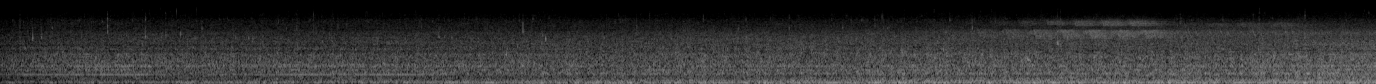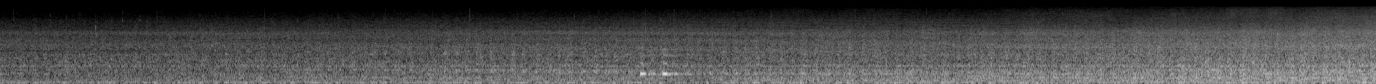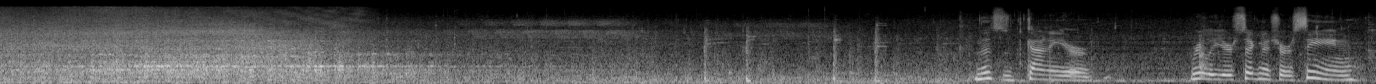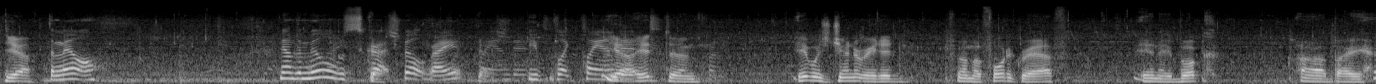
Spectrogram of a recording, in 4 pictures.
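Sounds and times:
model steam locomotive running: 0:00.0 - 0:55.0
brief double tone: 0:20.2 - 0:20.7.

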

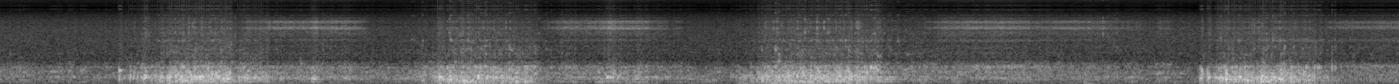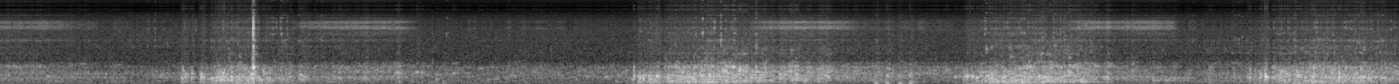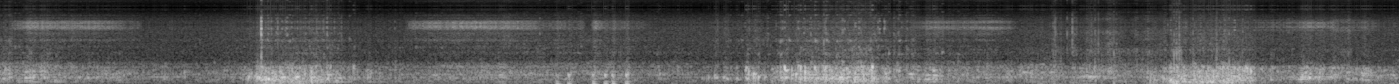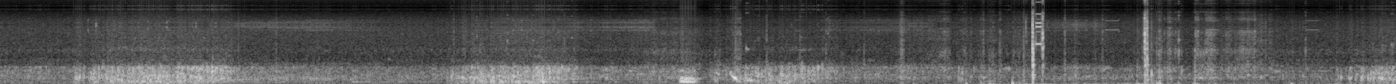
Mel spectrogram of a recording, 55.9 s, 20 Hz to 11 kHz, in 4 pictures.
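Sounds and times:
exhaled bubbles rushing underwater: 0:01.2 - 0:03.2, 0:04.0 - 0:05.7, 0:07.3 - 0:09.3, 0:12.0 - 0:13.6, 0:15.7 - 0:17.4, 0:19.9 - 0:28.7, 0:30.3 - 0:32.1, 0:35.0 - 0:37.6, 0:39.5 - 0:44.7, 0:46.2 - 0:50.7, 0:55.3 - 0:55.9
regulator hiss: 0:17.0 - 0:18.2, 0:21.6 - 0:22.8, 0:28.0 - 0:29.6, 0:32.0 - 0:34.6, 0:37.1 - 0:38.4.

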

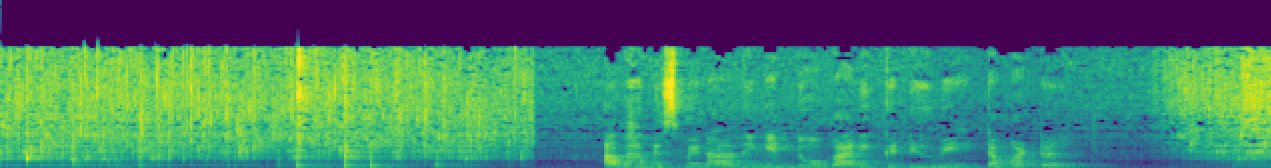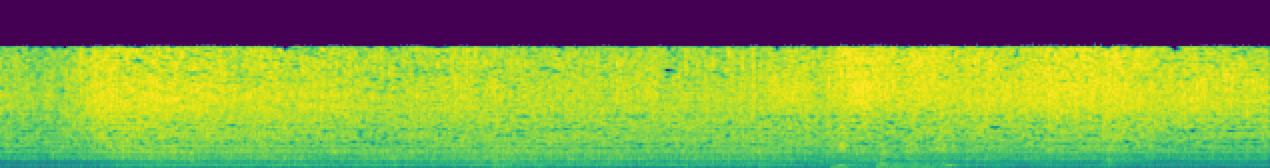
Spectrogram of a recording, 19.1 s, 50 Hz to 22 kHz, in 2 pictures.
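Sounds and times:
tomatoes sizzling in hot oil: 0:00.0 - 0:04.0, 0:08.6 - 0:19.0.

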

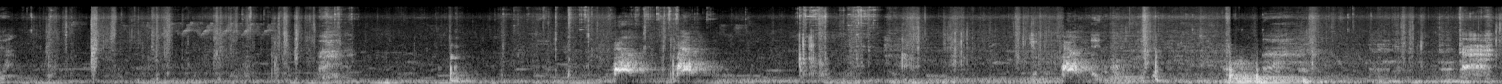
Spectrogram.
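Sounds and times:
dog barking: 0:06.1 - 0:07.2, 0:10.6 - 0:11.0.

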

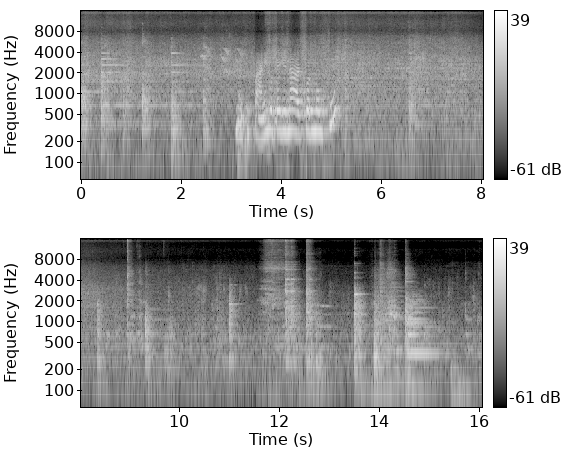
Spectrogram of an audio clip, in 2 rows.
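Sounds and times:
metal spatula scraping a pan: 0:00.0 - 0:07.8, 0:09.0 - 0:12.4, 0:13.9 - 0:16.0
water sizzling in hot pan: 0:00.0 - 0:12.2.

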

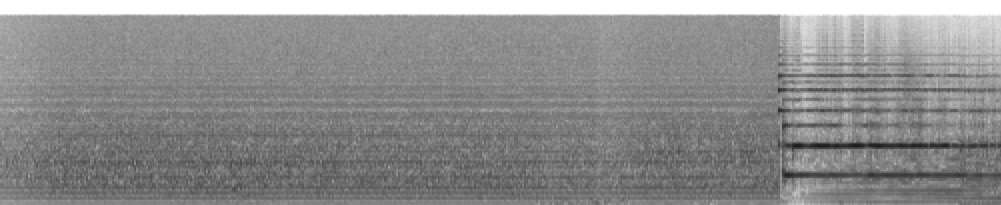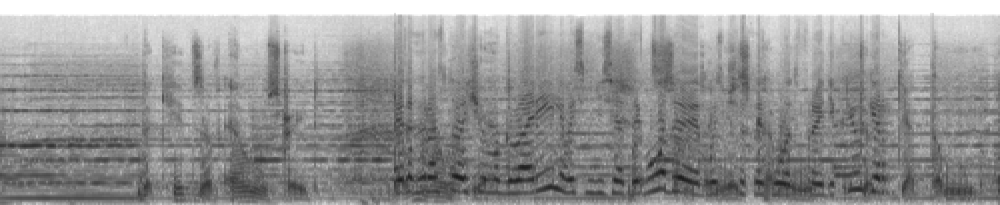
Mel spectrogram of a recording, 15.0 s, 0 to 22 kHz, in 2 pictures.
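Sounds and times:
hissing drone: 0:00.0 - 0:15.0
loud sustained chord: 0:00.0 - 0:15.0.

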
